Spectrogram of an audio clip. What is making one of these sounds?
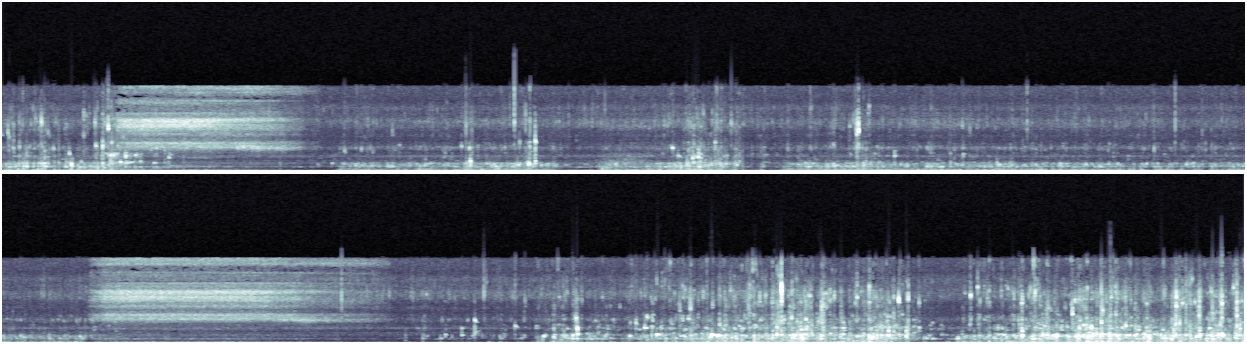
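Scuba bubbles gurgle and rumble loudly as a diver breathes out underwater.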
